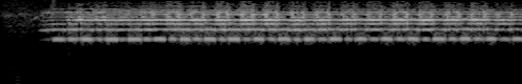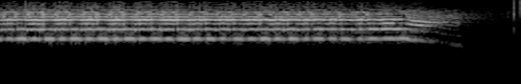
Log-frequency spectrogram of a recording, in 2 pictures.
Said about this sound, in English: What did you make of that? What's going on with the voice there and that ululation? And do you call it singing or screaming?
